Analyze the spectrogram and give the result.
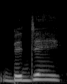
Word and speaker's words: bidet: But obviously it originated in French, the term bidet. So I don't know if that's how it's supposed to be said, but you don't pronounce the T like I was doing for all my life.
